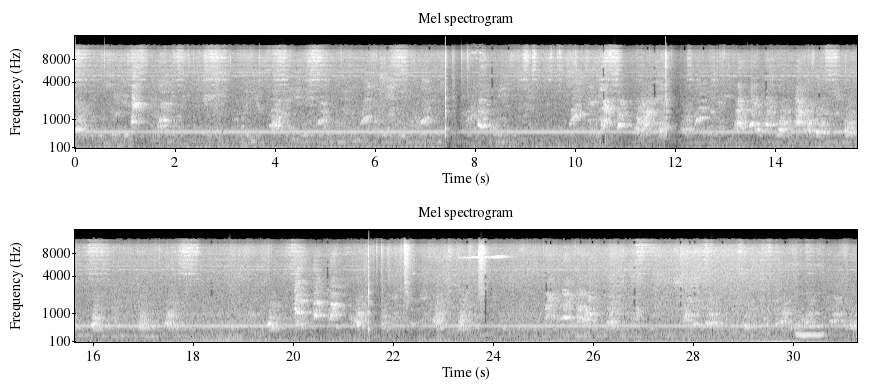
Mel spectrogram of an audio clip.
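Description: A dog barking off and on, with voices in the background and a steady hum underneath.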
